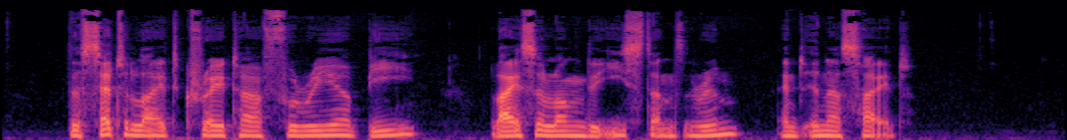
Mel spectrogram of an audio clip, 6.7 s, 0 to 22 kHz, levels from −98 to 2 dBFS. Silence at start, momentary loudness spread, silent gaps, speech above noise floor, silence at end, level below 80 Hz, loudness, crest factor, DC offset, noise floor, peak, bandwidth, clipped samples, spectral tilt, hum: 0.45 s; 8 LU; none; 43 dB; 1 s; -56 dBFS; -27 LUFS; 20 dB; under 0.1%; -69 dBFS; -6 dBFS; 16.5 kHz; under 0.1%; -5.5 dB/octave; none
